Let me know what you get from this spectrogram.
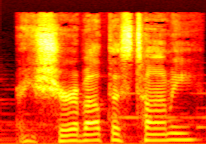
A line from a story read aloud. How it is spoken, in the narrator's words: Sarah asked, clutching the lapels of her cape nervously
